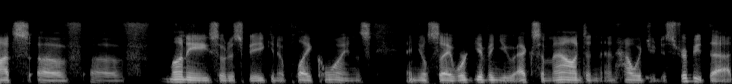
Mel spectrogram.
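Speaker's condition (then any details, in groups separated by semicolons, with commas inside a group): No condition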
